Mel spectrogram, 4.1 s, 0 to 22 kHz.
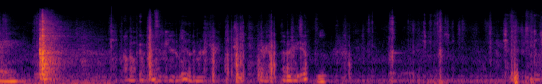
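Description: Irregular small clicks and knocks of cable plugs being pushed into the connectors of a Bambu Lab P1P printer's toolhead, the hotend's thermistor and fan leads being connected. The sharpest click comes about a third of a second in.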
